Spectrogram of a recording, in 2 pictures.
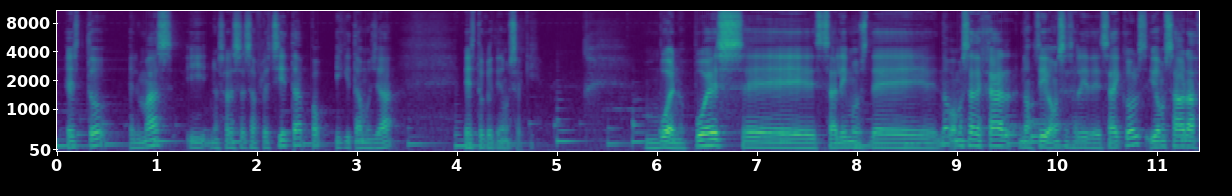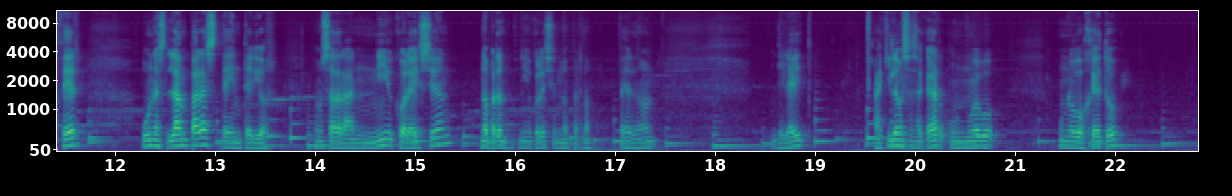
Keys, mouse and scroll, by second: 5.8 scroll down 2, 10.6 click, 12.7 right click, 16.1 click, 17.2 right click, 21.3 middle click, 22.2 click.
